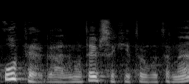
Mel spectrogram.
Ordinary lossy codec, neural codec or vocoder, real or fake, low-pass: MP3, 32 kbps; vocoder, 24 kHz, 100 mel bands, Vocos; fake; 10.8 kHz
